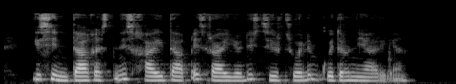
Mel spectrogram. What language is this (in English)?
Georgian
